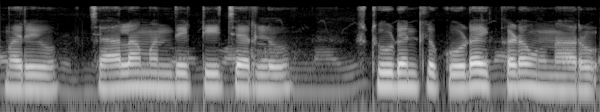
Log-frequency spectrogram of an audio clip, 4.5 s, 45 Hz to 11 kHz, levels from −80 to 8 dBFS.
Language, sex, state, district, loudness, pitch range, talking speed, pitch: Telugu, male, Andhra Pradesh, Sri Satya Sai, -15 LUFS, 140-155 Hz, 95 wpm, 150 Hz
